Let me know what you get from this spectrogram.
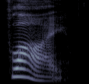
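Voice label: "fly", English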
